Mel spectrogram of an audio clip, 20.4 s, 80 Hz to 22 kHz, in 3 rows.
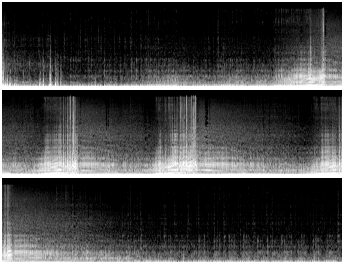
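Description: Austin-Healey 3000's straight-six engine with twin SU carburettors, heard through its exhaust, starts up and idles, is revved four times with the pitch rising and falling back each time, then settles to a steady idle. It runs a little raspy and still a little stumbly after its sooty, over-rich plugs were cleaned and regapped, which the owner expects to clear up once the cylinders warm.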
